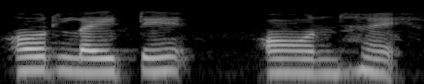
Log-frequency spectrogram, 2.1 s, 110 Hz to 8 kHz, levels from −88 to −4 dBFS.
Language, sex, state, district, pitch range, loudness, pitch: Hindi, female, Chhattisgarh, Bastar, 200-215 Hz, -36 LUFS, 205 Hz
